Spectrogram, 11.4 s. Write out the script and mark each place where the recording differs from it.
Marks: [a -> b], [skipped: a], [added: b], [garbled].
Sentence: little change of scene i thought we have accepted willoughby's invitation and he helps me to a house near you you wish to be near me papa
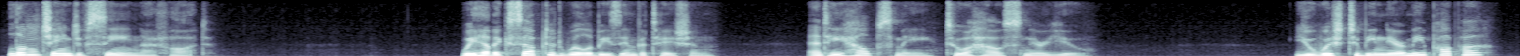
little change of scene i thought we have accepted willoughby's invitation and he helps me to a house near you you wish to be near me papa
